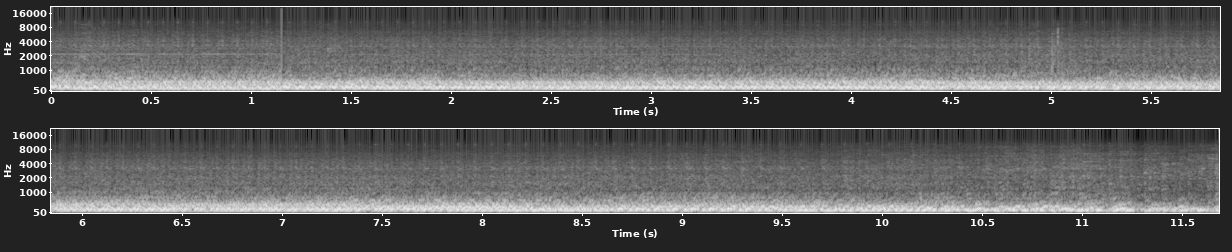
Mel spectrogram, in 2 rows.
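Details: Toyota 1UZ-FE V8, non-VVTi 1995-97, running after immobilizer delete: deep, steady idle with even rhythm, no hunting, stumbling or knocking; runs cleanly, immobilizer delete proven working.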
